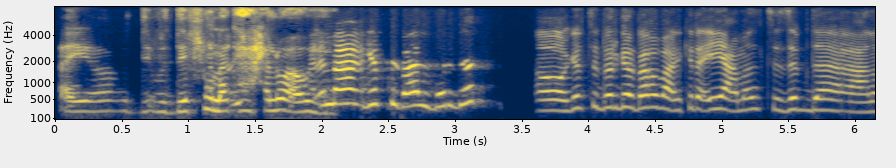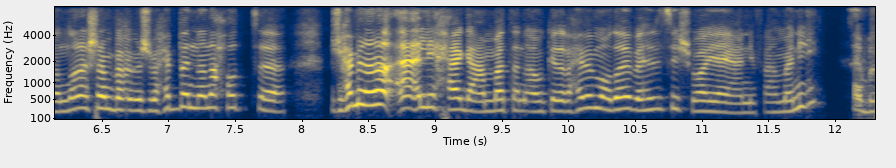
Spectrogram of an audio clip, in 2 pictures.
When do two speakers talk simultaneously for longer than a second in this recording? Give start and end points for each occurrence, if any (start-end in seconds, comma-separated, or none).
none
